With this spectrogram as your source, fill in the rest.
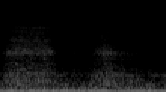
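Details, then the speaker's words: Normal breath sounds on stethoscope auscultation of the anterior chest during a head-to-toe assessment, patient taking deep breaths: soft, even airflow in and out with no crackles, wheezes or diminished sounds; lungs clear. "so there appears to be no crackles no reasons in the interior view the lungs are clear"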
